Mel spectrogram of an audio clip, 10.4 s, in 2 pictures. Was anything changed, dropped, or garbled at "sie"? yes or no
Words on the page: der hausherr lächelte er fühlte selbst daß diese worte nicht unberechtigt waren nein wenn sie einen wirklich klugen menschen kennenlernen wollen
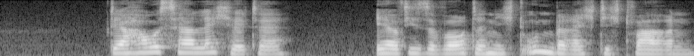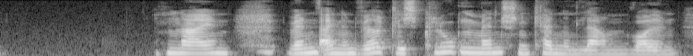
yes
